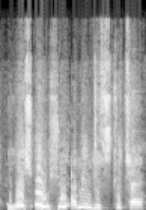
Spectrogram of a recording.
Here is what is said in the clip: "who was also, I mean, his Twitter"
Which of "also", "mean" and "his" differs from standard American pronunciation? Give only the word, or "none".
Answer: his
